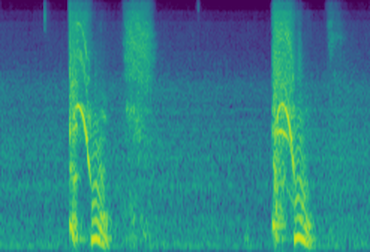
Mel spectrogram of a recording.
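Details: Person with Tourette's syndrome and Asperger's, who says they move too much: two abrupt, high squeaky vocal bursts with a breathy puff between them, fitting simple vocal tics.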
